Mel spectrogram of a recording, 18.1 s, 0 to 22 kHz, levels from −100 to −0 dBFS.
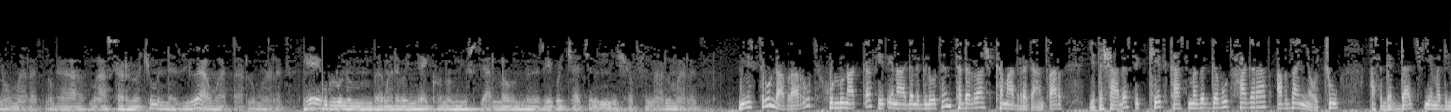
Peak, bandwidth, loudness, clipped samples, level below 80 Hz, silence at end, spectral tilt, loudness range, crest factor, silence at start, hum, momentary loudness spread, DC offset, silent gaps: -8 dBFS; 5.8 kHz; -25 LUFS; under 0.1%; -42 dBFS; 0 s; -7 dB/octave; 4 LU; 16 dB; 0 s; none; 9 LU; under 0.1%; none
